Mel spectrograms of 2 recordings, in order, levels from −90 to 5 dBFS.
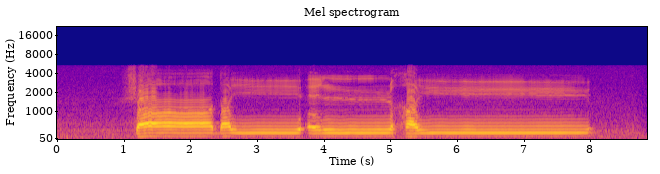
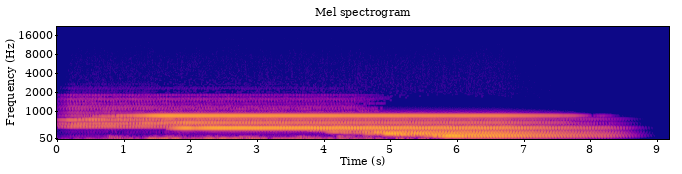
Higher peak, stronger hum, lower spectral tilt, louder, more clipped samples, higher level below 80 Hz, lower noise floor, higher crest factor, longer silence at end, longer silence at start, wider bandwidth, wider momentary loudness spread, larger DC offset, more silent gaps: first, 0 dBFS vs -6 dBFS; neither; second, -9 dB/octave vs -13 dB/octave; first, -11 LUFS vs -18 LUFS; first, 0.4% vs under 0.1%; about the same, -44 dBFS vs -46 dBFS; second, -35 dBFS vs -69 dBFS; about the same, 10 dB vs 14 dB; second, 0.3 s vs 0.8 s; first, 0.15 s vs 0 s; first, 5.4 kHz vs 1.9 kHz; second, 8 LU vs 14 LU; first, 0.1% vs under 0.1%; neither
